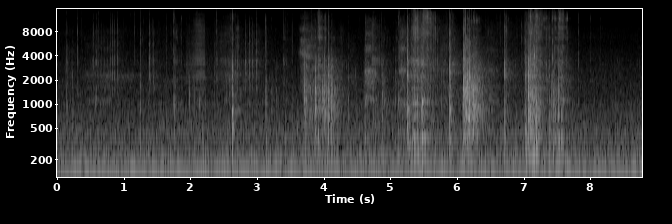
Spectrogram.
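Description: Hard plastic baby activity-centre toy clicking and rattling in short bursts as a baby grabs and mouths its bead arch. The clatter is sparse at first and comes thicker in the second half.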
